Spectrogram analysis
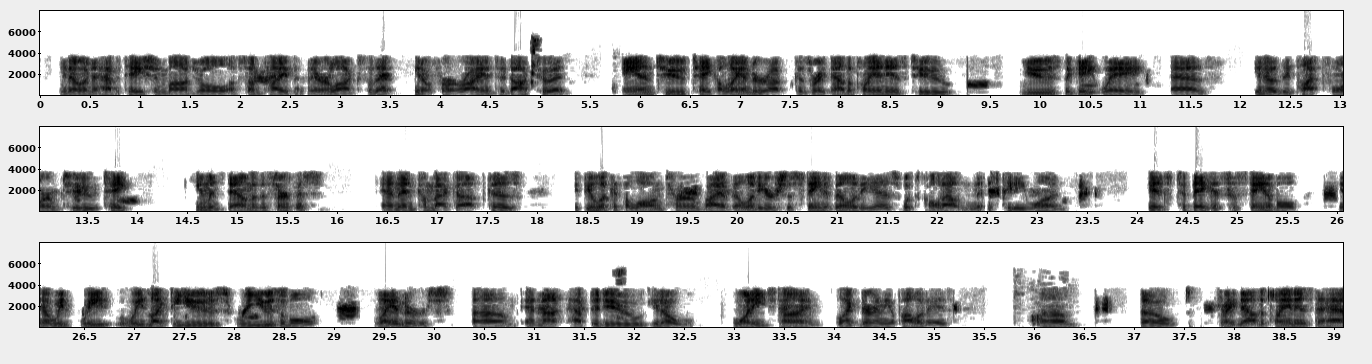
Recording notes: Today we’re featuring a Future In-Space Operation teleconference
